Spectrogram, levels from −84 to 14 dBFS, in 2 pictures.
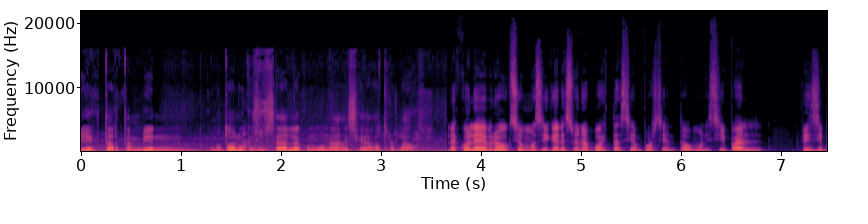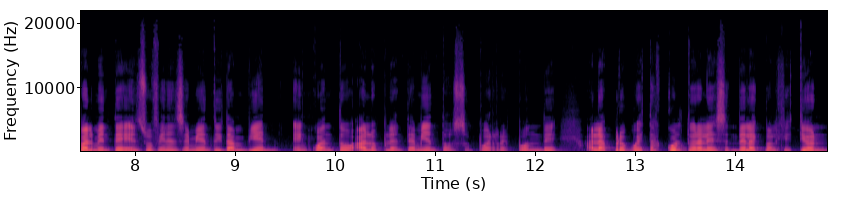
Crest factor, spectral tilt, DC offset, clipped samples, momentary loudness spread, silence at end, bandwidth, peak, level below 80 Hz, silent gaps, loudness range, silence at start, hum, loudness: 18 dB; -5.5 dB/octave; under 0.1%; under 0.1%; 11 LU; 0 s; 18 kHz; -8 dBFS; -46 dBFS; none; 5 LU; 0 s; none; -27 LUFS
